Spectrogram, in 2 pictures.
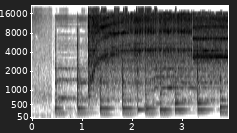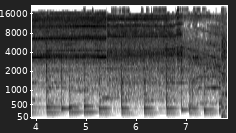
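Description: An electric wood planer at an off-grid cabin runs under load as boards feed through, giving a loud, steady, high mechanical whine that pulses rhythmically throughout.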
